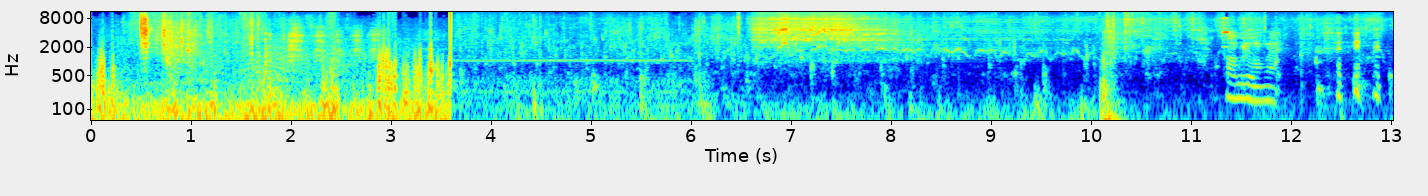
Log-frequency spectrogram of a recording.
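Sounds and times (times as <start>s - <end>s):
wind: 0.0s - 13.0s
water against boat hull: 0.4s - 13.0s
heavy thump on boat: 10.0s - 10.4s.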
